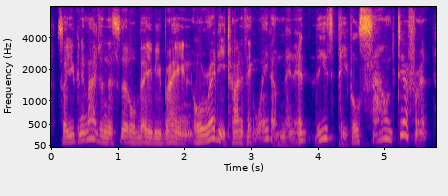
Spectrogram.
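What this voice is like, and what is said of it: British accent. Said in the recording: “you can hear I've got a pretty good British accent”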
